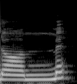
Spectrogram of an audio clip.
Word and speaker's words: homme: Un homme, on ne prononce pas le H.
